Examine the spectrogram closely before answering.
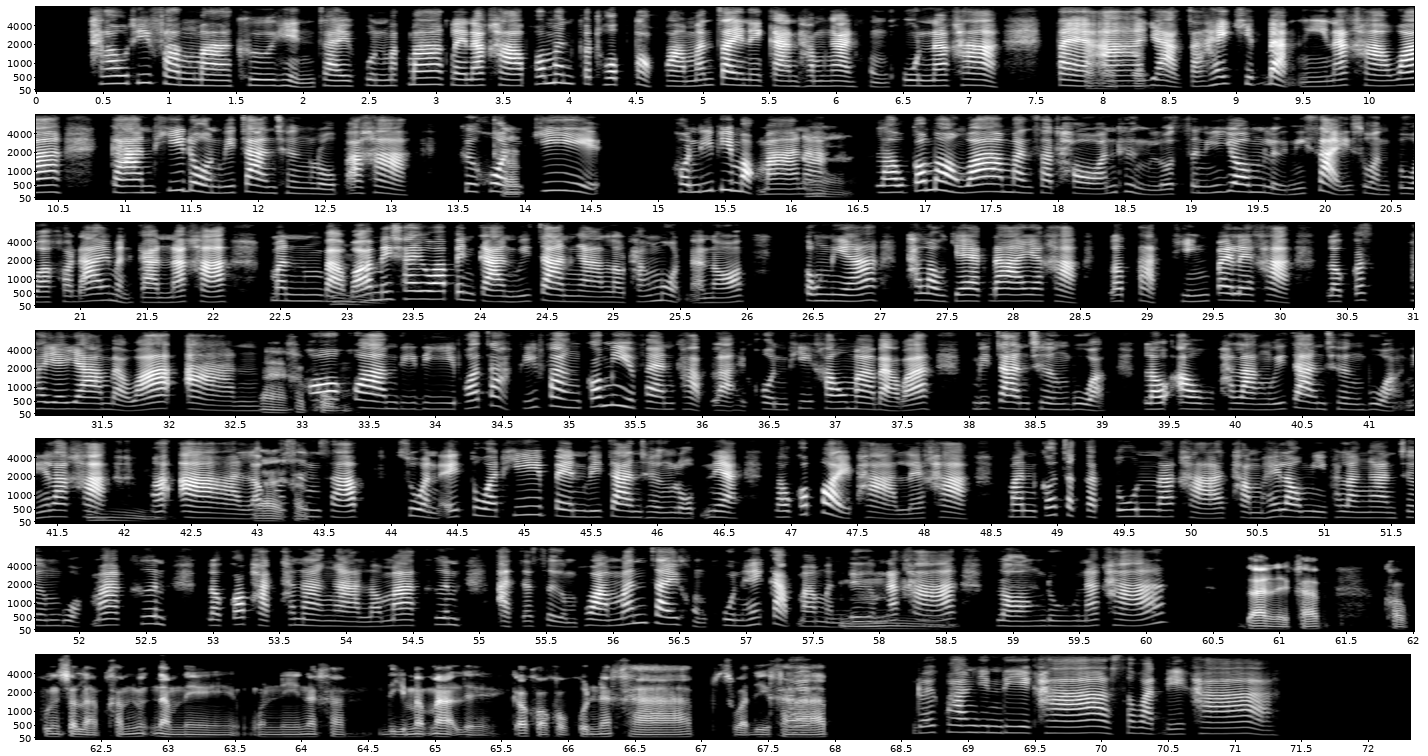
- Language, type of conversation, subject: Thai, advice, คุณเคยได้รับคำวิจารณ์เกี่ยวกับงานสร้างสรรค์ของคุณบนสื่อสังคมออนไลน์ในลักษณะไหนบ้าง?
- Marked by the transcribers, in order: other background noise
